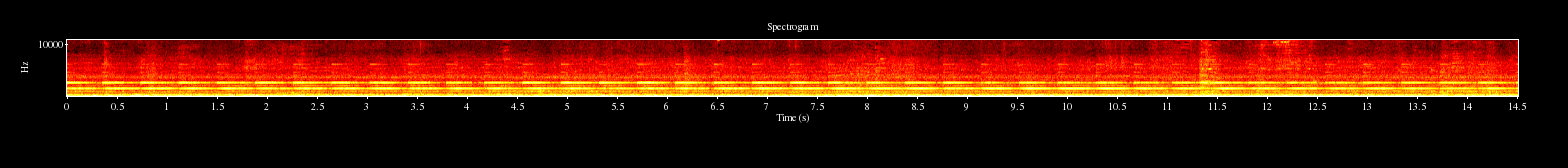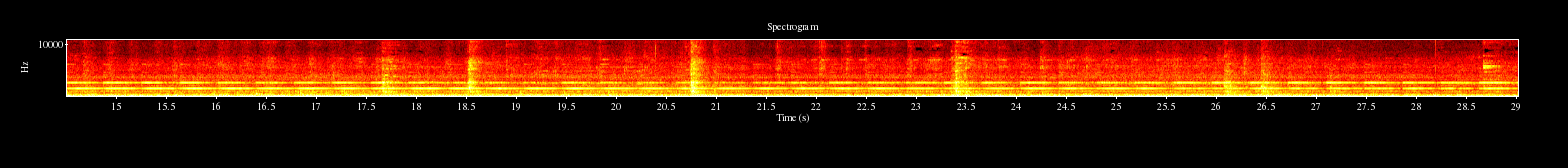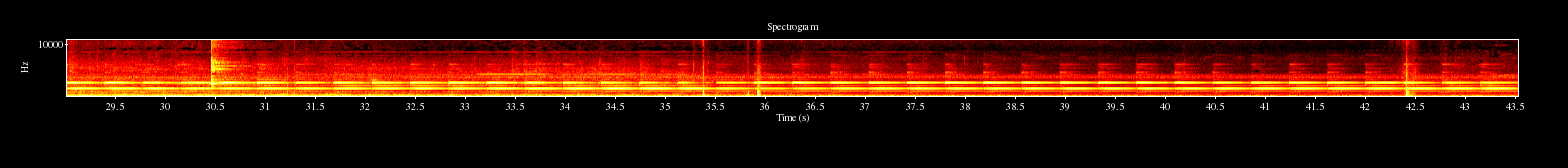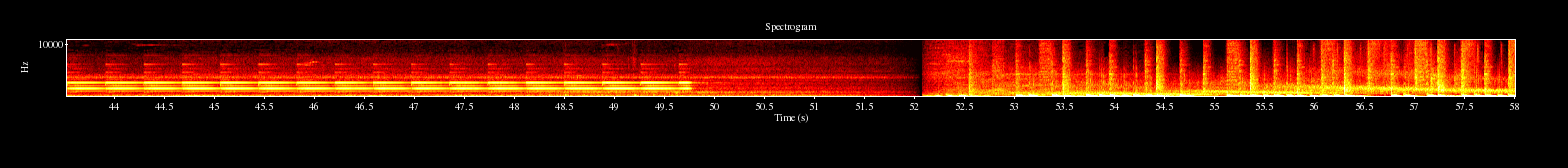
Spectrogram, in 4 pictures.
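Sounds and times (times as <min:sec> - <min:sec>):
freight train rumbling: 0:00.0 - 0:38.6, 0:46.0 - 0:58.0
crossing warning bell: 0:00.0 - 0:52.1
wheels clanking over rail joints: 0:10.5 - 0:31.7.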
